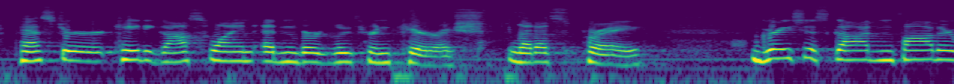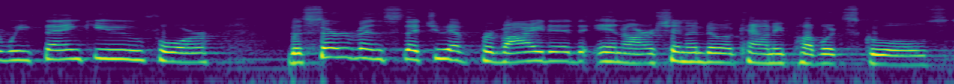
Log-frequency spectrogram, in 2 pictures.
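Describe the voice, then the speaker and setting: Over noticeable background noise, a woman with a medium pitch speaks at a fairly slow pace. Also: ordinary pitch variation, very even loudness. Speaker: pastor. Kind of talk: prayer invocation. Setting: board room meeting. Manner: loud.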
